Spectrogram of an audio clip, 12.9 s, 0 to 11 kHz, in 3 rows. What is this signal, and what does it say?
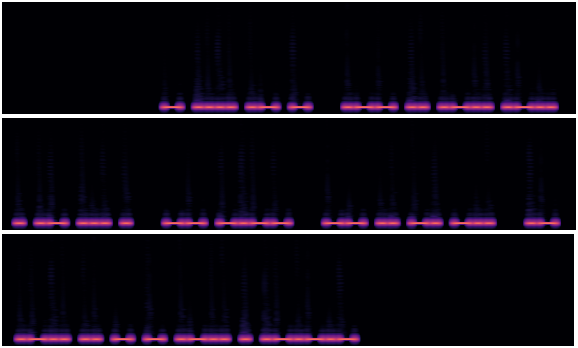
Morse code, heard as a keyed tone, about 30 wpm, 700 Hz. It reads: THAT WILL EASE MY MIND A LITTLE.
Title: Sentences from Top 1000 Words - Review Part 1 - 30wpm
